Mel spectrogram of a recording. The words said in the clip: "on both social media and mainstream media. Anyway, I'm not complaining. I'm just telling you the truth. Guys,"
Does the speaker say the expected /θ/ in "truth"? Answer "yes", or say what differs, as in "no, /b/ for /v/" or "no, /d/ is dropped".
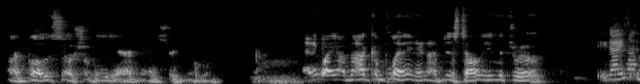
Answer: yes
